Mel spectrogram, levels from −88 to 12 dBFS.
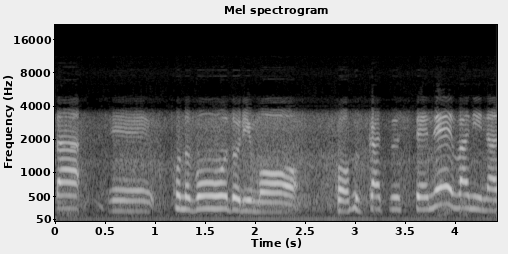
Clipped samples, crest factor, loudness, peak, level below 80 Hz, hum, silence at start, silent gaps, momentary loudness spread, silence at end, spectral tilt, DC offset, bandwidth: under 0.1%; 14 dB; -17 LUFS; -2 dBFS; -50 dBFS; none; 0 s; none; 10 LU; 0 s; -5 dB/octave; under 0.1%; 5 kHz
